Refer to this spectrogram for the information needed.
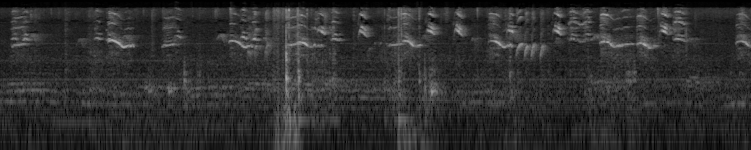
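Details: Young Belgian canaries at a breeding setup give quick, high, upslurred chirps and short bright phrases that overlap from several birds, with a few soft flutters and clicks between them.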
